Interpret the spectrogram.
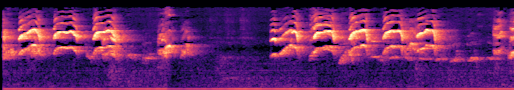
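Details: Several free-flying pet cockatiels playing together, giving rapid, repeated bright chirps with rising and falling harmonic notes in quick bursts, a steady low hum running underneath.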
